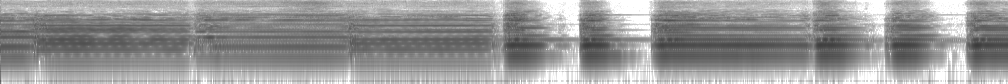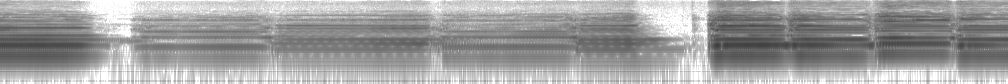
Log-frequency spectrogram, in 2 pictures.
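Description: Solo violin played with the bow: a simple melody of held notes with a few short ones, dropping to a soft passage in the middle and turning loud again near the end.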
